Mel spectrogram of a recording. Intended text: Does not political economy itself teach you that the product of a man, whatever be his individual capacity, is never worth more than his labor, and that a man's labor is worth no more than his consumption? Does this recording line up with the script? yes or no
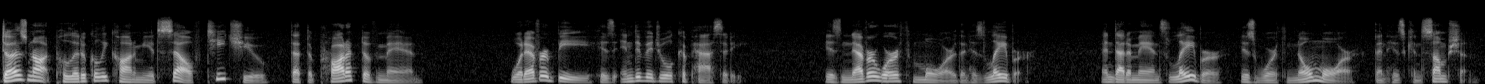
no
